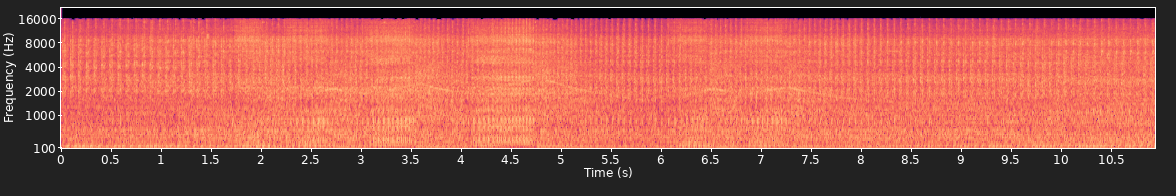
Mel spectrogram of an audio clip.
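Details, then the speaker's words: Rescued VW bus air-cooled flat-four on cold start: loud, fast clattering valve tapping over an uneven idle, popping back through the carb; owner suspects a burnt valve. "sounds better still tapping loud juding by the way that's popping through the carb has a burnt valve"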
